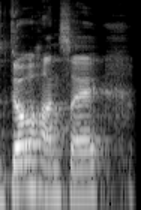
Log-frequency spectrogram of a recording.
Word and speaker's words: Do Han Se: me how to say his name this is dohan say uh the incredibly incredibly talented main rapper of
